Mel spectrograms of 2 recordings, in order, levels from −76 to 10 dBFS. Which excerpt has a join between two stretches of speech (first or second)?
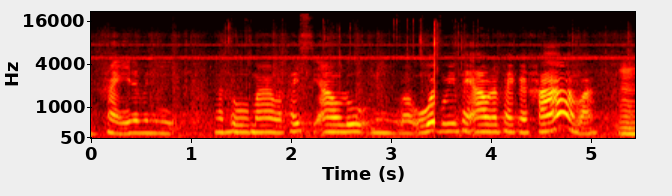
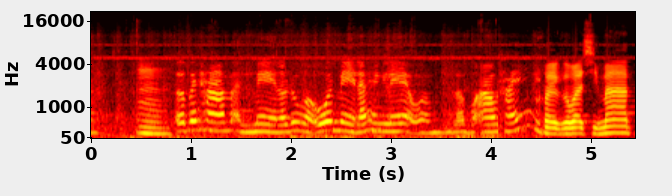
second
